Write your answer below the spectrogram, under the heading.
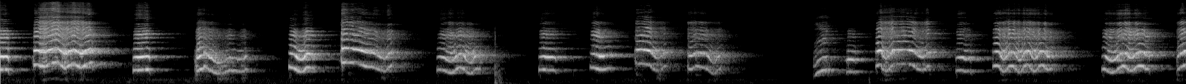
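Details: Singing pet Mealy amazon parrot gives a long series of short, harmonic, wavering notes and warbled phrases, many bursts in quick succession with one brief silent gap midway.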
